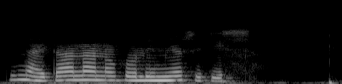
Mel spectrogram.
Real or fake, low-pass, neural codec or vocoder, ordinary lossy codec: real; 5.4 kHz; none; AAC, 24 kbps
